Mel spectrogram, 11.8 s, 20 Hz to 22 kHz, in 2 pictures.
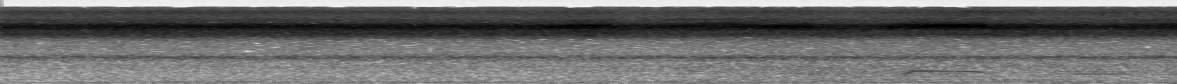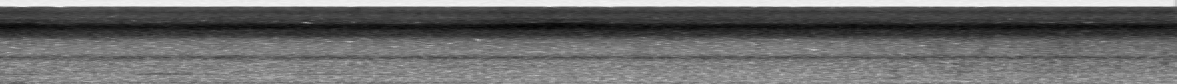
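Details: Periodical cicadas emerging after 17 years underground in Illinois fill the air with a continuous high, hissing drone. A few short, soft chirps from another bird rise briefly through the middle.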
